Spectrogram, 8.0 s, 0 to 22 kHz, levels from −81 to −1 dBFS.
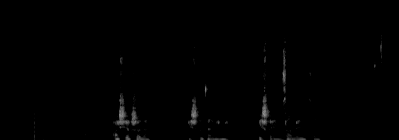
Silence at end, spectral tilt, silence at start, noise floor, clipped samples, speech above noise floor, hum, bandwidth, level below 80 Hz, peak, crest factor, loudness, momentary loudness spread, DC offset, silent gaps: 0.35 s; -1 dB/octave; 2.25 s; under -90 dBFS; under 0.1%; over 41 dB; none; 13.5 kHz; under -90 dBFS; -24 dBFS; 28 dB; -44 LUFS; 24 LU; under 0.1%; 3.20-3.71 s, 4.69-5.12 s, 6.45-6.73 s, 6.87-7.48 s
